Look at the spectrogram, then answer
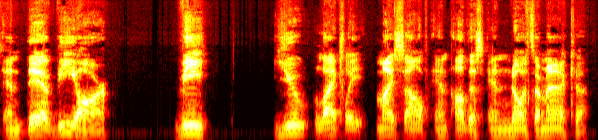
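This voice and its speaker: Old guy in his 80s, kinda low voice, rambles and repeats himself on a podcast. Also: fairly bright tone. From Northern Netherlands. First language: Dutch. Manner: rambling, repeats words and restarts, strings lists together. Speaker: podcast guest. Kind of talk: casual interview answers.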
